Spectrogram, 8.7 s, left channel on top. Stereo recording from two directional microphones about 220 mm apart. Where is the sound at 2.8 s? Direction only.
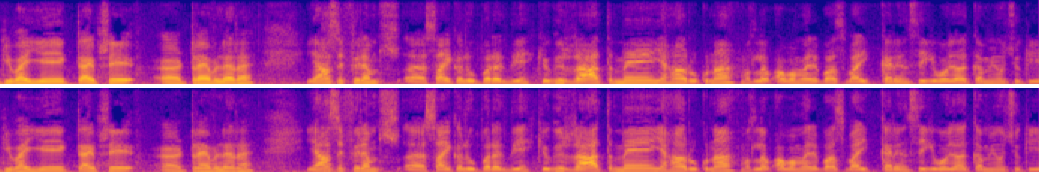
45° right (ahead or behind).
